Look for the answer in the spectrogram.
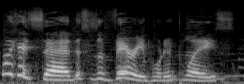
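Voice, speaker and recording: A man's voice: sits high, sing-song, a little fast, gravelly, faint music behind, voice pushed up, heavily acted. A man voicing a mischievous male robot bear who taunts the players in a video game, with a sing-song, teasing delivery.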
